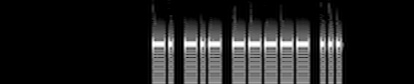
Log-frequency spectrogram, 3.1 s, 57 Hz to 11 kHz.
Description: Morse code, heard as a keyed tone, about 40 wpm, 700 Hz. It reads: NK0S
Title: USA Call Signs - 4x Character Spacing - 40wpm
